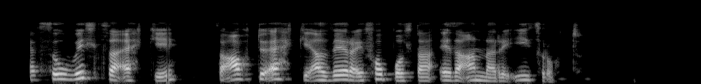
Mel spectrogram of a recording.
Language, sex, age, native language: Icelandic, female, 40-49, Icelandic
